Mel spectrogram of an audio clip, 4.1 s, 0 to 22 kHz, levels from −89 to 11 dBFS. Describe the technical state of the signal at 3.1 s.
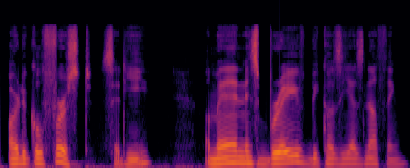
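Zipper noise runs from 2.6 to 3.56 s, covering 3.1 s: the level falls by about 10 dB in unsmoothed 2 dB jumps, roughly seven per second, and each jump leaves a small click, so a ticking rasp rides on the speech as it fades.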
